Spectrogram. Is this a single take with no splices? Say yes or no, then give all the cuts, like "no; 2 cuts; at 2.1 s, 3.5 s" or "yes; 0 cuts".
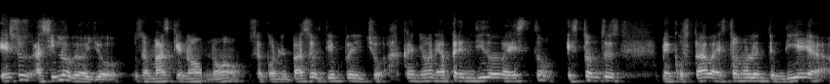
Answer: no; 1 cut; at 2.0 s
